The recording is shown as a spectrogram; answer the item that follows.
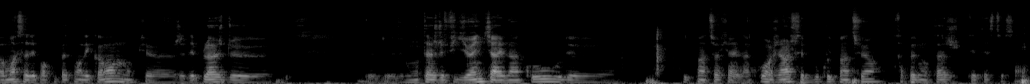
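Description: Very fast and in a monotone, flat intonation, a man speaks at a fairly low pitch. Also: big swings in loudness. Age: 20s. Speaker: professional miniature painter. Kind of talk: interview. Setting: his home workshop.

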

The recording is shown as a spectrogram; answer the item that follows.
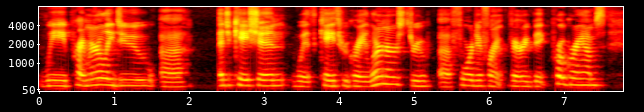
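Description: A woman's ordinary speaking voice at medium pitch, with an American accent, a fairly slow pace and ordinary pitch variation. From US South, Florida Keys. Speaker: nonprofit director, marine biologist. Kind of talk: interview.

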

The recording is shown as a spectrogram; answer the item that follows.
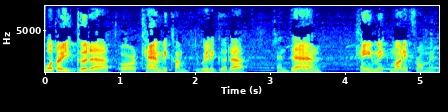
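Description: With music in the background, a man speaks at medium pitch with fairly even intonation. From Sweden. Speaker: entrepreneur and podcaster. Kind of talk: interview.

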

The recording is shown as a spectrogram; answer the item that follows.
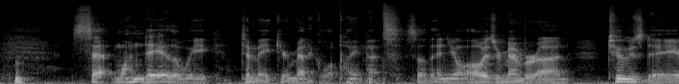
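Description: A man with a very deep, low pitch and an American accent at a moderate pace, with audible room echo and noticeable background noise. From US Midwest (Wisconsin, farm upbringing). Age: 70s. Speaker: retired estate planning lawyer. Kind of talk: casual interview. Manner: halting.

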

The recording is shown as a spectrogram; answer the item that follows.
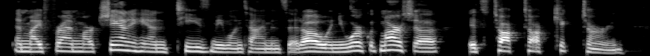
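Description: A woman with a plain, everyday voice, fairly low in pitch, with ordinary pitch variation and a moderate pace. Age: 60s. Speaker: theater director. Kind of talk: casual interview. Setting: video call from home office.

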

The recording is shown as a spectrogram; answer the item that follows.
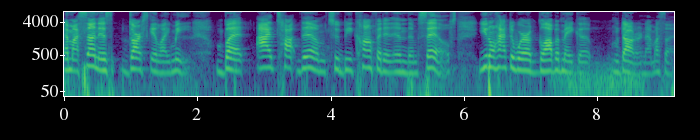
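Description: Speaking with an American accent at a moderate pace, a woman with a medium pitch and a bright, sharp tone shows ordinary pitch variation and big swings in loudness on a very clean recording with a silent background. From Ohio, Cleveland area. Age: 40s. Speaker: fashion show model. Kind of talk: casual chat.

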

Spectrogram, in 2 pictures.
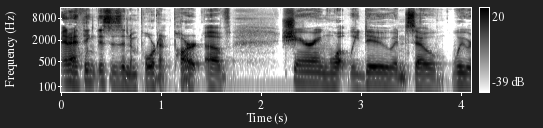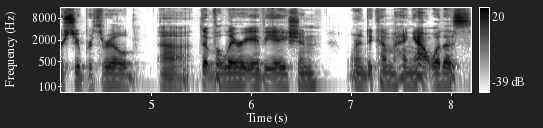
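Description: Medium in pitch, this man has an ordinary speaking voice with fairly even intonation. He talks at a fairly quick pace in a very clean recording with a silent background. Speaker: business center director and mentor. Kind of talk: casual chat, joking interview. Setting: studio.

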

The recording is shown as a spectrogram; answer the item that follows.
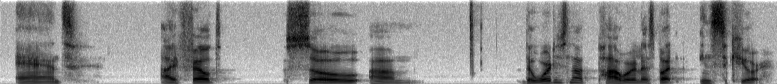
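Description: A man with a Puerto Rican accent speaks at a very slow pace with long, frequent pauses, a medium pitch and lively intonation, on a very clean recording with a silent background. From Puerto Rico. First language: Spanish. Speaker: music therapist. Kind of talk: interview conversation.

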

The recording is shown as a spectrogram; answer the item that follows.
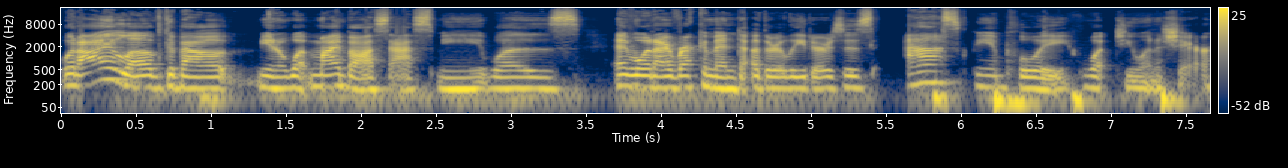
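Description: A woman with a very deep, low voice talks at a moderate pace with fairly even intonation. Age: 50s. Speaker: HR director, cancer survivor. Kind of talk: interview.

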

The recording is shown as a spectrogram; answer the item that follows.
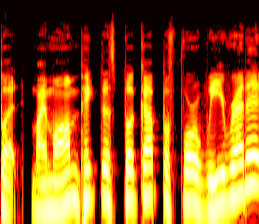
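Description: A man with an unremarkable speaking voice uses lively intonation. The sound is dry and close, with no echo. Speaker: book podcast co-host. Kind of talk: casual chat.

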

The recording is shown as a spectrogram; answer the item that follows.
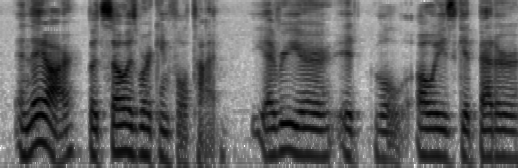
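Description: This is a normal speaking voice with an American accent. Its intonation stays fairly even. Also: man. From Houston, Texas. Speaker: alumnus, airline network planner. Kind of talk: interview.

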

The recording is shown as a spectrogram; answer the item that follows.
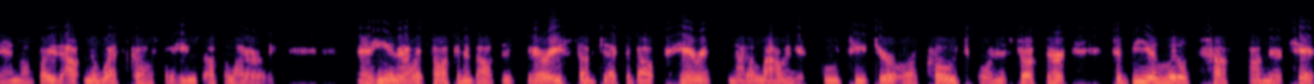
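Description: Speaking in an ordinary speaking voice, a man uses lively intonation at a medium pitch and a moderate pace. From Connecticut, US. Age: 50s. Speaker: karate instructor. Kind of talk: interview.

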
